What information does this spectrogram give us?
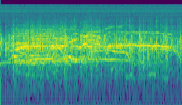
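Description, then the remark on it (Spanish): A live studio audience at a a band live performance, recorded for radio, shouts and cheers steadily for a few seconds, a dense wash of overlapping voices with rising whoops and yells, loud and sustained throughout. “Esto no es un cine, loco, así que griten, vayan”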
